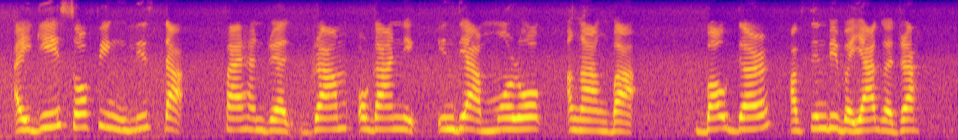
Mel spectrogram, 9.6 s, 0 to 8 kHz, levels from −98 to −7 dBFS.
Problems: constant background noise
